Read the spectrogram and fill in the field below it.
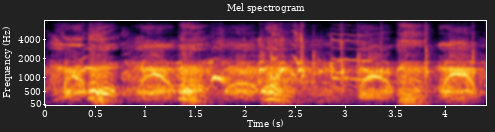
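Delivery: high, gasping wheeze of a smoker; comic out-of-breath gasp; wheezing gasp. Retold or imitated. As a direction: gasp for air after a rally.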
